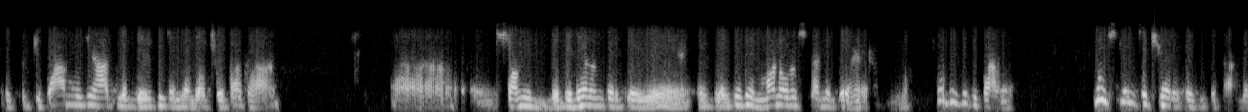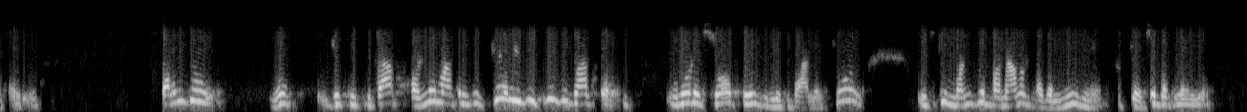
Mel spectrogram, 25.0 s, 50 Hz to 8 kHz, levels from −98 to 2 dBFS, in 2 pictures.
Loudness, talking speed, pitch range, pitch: -26 LUFS, 135 wpm, 160-230 Hz, 190 Hz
